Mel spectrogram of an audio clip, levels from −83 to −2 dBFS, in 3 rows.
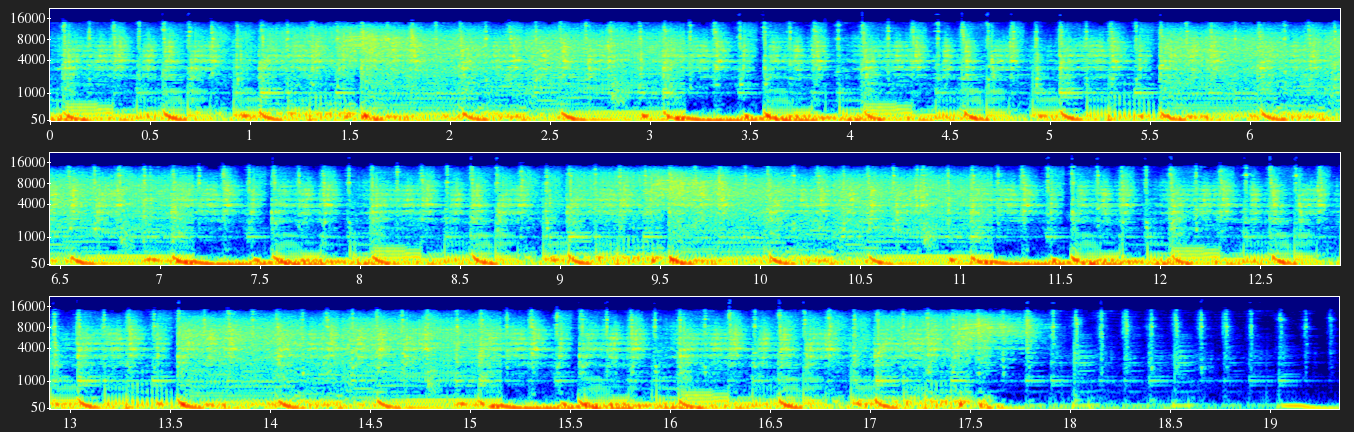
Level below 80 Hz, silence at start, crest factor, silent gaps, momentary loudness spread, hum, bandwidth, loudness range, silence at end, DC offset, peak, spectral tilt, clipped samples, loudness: -30 dBFS; 0 s; 16 dB; none; 3 LU; none; 15.5 kHz; 1 LU; 0 s; under 0.1%; -8 dBFS; -3 dB/octave; under 0.1%; -22 LUFS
